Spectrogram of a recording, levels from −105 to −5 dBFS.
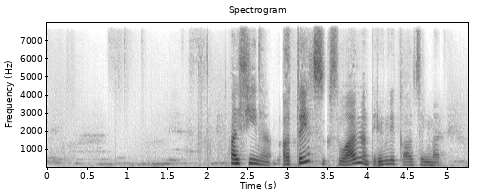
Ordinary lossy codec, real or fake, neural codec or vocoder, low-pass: none; fake; codec, 16 kHz, 0.5 kbps, X-Codec, HuBERT features, trained on general audio; none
